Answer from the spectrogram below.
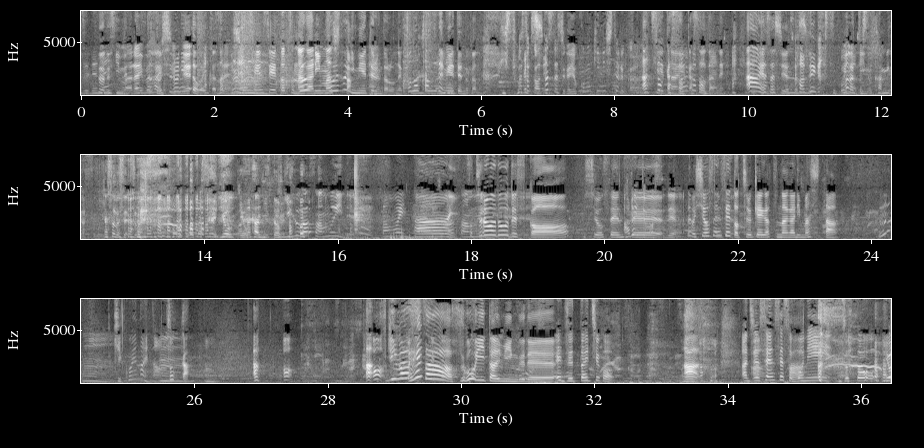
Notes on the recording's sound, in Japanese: もんで出張収録！石フェス編。From Radiotalk。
